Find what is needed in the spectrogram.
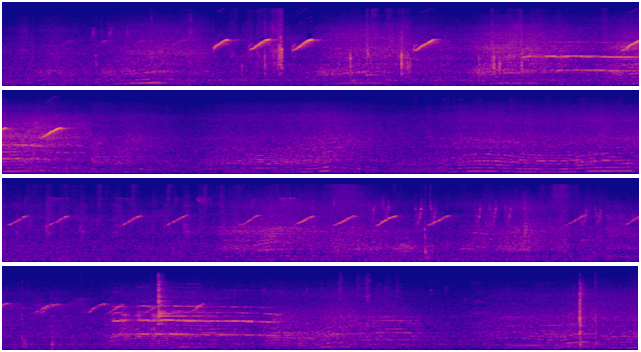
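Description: Rural outdoor ambience: a bird calls in runs of short rising chirps, with a louder pitched call twice. About halfway through comes a low, wavering animal call from farm livestock.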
